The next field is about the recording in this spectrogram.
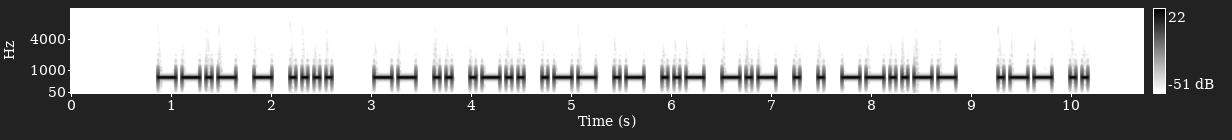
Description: Morse code, heard as a keyed tone, about 20 wpm, 700 Hz. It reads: QTH MILWAUKEE, WI
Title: Practice QSO - Exchange 1 - Beginning - 20wpm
